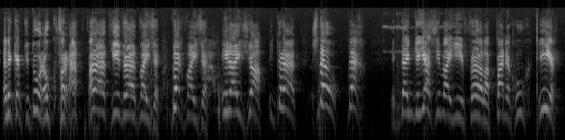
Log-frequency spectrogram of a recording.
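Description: Radio play: a cranky old Amsterdam junk dealer, high bright voice with wild swings, pompous bluster. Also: male voice, expressive, normal speed, exaggerated voice. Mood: indignant. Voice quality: blustering, theatrical.

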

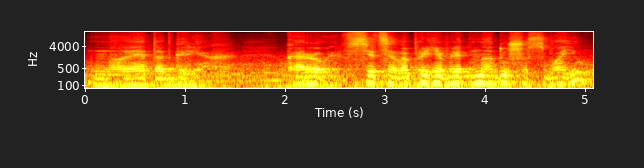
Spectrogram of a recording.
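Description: An actor playing a blunt, loyal mercenary knight in a theatrical radio drama, declaiming with soldierly emphasis. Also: male voice, on the low side, takes it slowly. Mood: hesitant, solemn. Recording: roomy stage sound with noisy background.

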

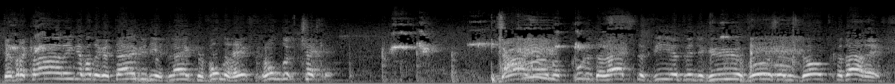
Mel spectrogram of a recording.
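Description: A man's voice: very high-pitched, normal speed, background noise. A man with a Flemish accent playing a bossy, self-important police commissioner in a radio drama, hectoring and pompous. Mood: bossy, impatient.

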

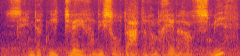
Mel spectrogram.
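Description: A man's voice: low-pitched, expressive, fast talker. An actor playing a dazed, aching but determined man in a science fiction radio drama, hesitant and urgent. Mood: wary, alert. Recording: clearly noisy radio play recording.

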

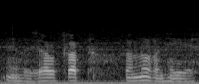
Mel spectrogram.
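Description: An actress playing a proud, defiant middle-aged mother in a radio drama, speaking in a haughty, theatrical, deliberate way. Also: low-pitched, fairly even intonation, natural voice. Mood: confiding, proud. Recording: dull, noisy old radio recording.

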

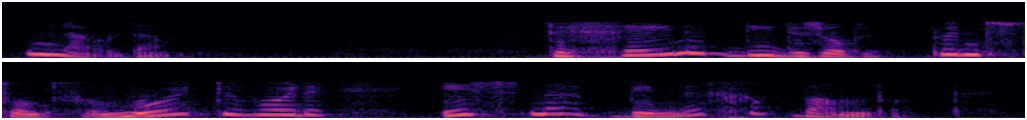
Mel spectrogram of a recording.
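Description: An actress playing a sharp, insistent woman reasoning out a murder case in a vintage Dutch radio play, with a muffled recording. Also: high voice, very animated, normal speed, gravelly, breathy edge, exaggerated voice. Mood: insistent, brisk.

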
